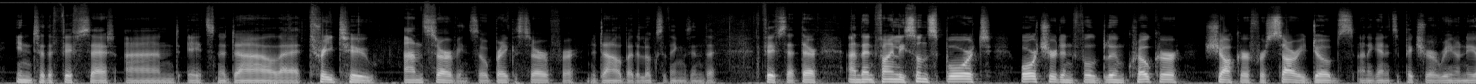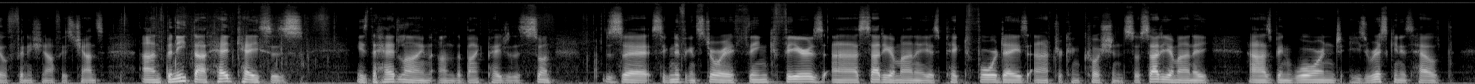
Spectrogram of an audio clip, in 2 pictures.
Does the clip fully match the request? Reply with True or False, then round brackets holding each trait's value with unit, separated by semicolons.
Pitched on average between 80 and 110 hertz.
True (95 Hz)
